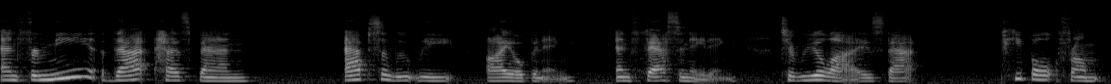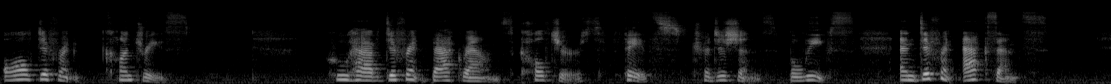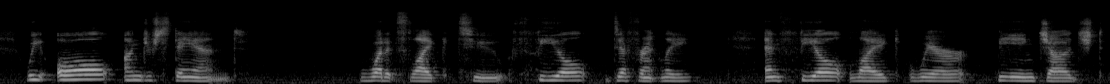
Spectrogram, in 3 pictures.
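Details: Adult woman from the United States, a self-described person who stutters; she says she is not recovered from stuttering, only from the fear of it, and that listeners can hear her stutter; stuttering.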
